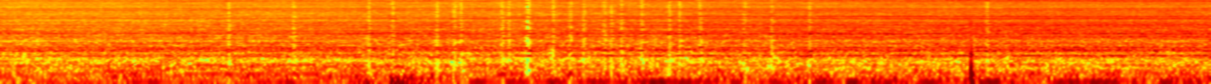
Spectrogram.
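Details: Air motor used as expander in low-temperature, low-pressure steam rig for waste-heat power, about five bar: steady hiss with faint fairly regular mechanical pulse, no knocks or grinding; settled and healthy.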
